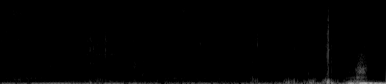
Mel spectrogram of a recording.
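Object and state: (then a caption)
Plastic corrugated hose. Long red nails scratch and rub along the corrugations of a hollow, black ribbed plastic vacuum-style hose. The result is soft, dry raspy scratching over a low rumble, with brief bright ticks. It grows louder and more thumpy toward the end.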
